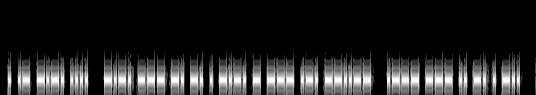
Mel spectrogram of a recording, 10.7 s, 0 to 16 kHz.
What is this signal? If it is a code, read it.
Morse code, heard as a keyed tone, about 25 wpm, 600 Hz. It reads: EACH CONNECTOR, JOINED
